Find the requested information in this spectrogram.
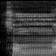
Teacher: میم مشدد ہے، اس لیے غنہ مشددہ یعنی 2 حرکات والا ہوگا۔ میم مشدد کی آواز کو ناک کے بانسے سے 2 حرکات کی مقدار میں ادا کریں گے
